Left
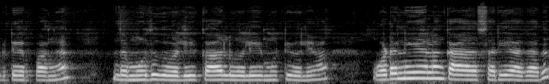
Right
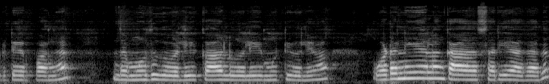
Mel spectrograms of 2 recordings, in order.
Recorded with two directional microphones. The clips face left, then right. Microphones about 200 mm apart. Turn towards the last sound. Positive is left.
turn(degrees=30)  # may be behind; listen again after turning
